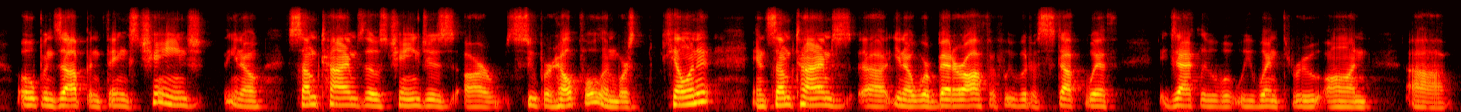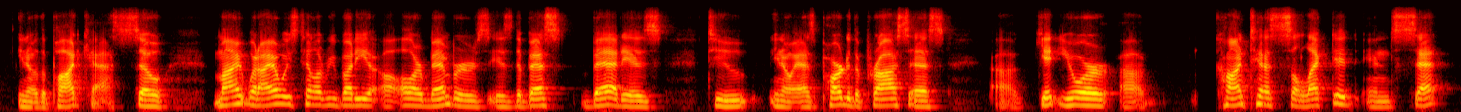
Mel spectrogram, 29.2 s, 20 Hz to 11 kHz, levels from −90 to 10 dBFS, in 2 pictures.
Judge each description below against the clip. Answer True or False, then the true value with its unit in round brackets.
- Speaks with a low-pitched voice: False (145 Hz)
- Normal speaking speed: True (150 wpm)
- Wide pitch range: False (3.4 semitones)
